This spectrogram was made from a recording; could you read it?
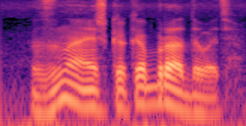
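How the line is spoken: Sighing. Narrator (Russian): вздохнул мужчина

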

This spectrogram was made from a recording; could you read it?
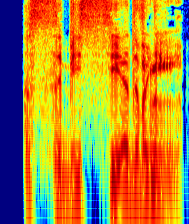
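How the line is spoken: Growl. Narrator (Russian): прорычал он

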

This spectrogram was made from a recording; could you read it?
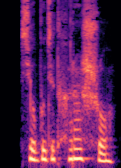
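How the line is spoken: Whisper. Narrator (Russian): шепнула

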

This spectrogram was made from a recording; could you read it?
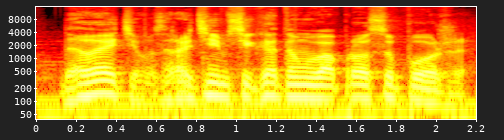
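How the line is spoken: Irritated, curt. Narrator (Russian): раздраженно бросил его Стивенс

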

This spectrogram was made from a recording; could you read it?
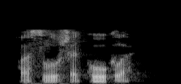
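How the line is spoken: Soft speech. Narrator (Russian): тихонько проговорил я

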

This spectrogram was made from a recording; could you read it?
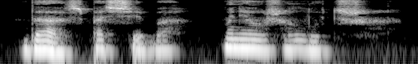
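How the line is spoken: Young woman's whisper. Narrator (Russian): прошептала девушка

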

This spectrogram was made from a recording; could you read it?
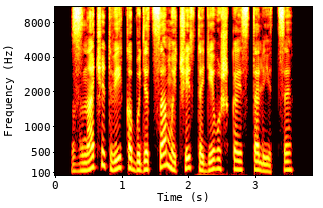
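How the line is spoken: Snorting. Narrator (Russian): хмыкнул Бирн

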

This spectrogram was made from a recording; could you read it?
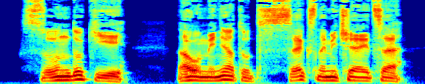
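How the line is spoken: Resigned sigh. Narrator (Russian): обреченно вздохнул

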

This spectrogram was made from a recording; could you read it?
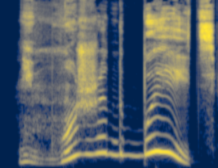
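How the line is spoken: Surprised exclamation. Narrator (Russian): удивленно воскликнула Мария

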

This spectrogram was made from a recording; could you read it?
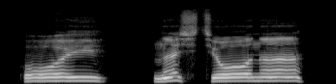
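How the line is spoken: Sudden sepulchral voice. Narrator (Russian): Каким-то замогильным голосом вдруг произнесла Авраама

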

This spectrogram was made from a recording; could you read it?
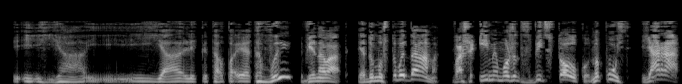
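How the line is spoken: Desperate shouting. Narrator (Russian): все с тем же отчаянием кричал

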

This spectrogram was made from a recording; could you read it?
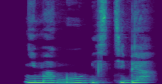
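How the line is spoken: Quiet whisper. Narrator (Russian): тихо нашептывала

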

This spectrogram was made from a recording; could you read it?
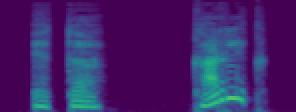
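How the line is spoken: Mutter. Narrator (Russian): пробормотала Джози

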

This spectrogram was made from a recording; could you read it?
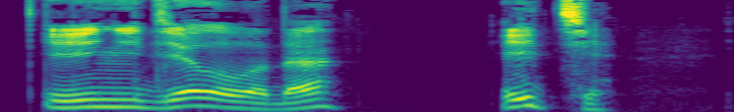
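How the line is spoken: Snide smirking tone. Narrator (Russian): ехидно ухмыльнулся Рандон

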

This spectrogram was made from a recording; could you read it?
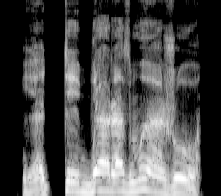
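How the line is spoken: Hiss. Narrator (Russian): прошипел бледнеющий Рэй

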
